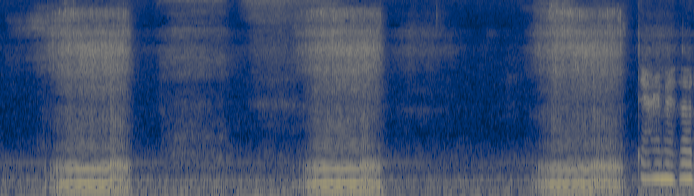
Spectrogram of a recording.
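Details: Bluetick Coonhound puppies at nine weeks old sleeping, one dreaming of a chase; three loud, low harmonic snores, each about a second long, repeat roughly every two and a half seconds, with a short nasal snort at the end.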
